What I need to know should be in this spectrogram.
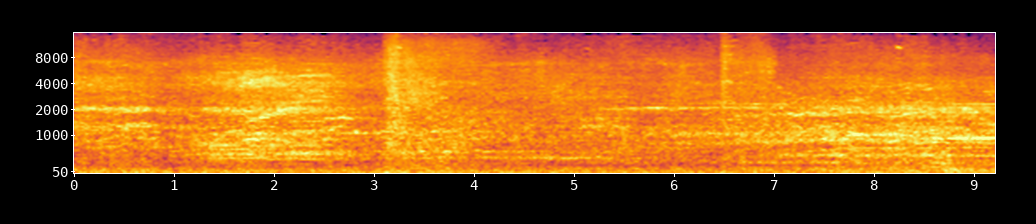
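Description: Strong wind roars and howls steadily.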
